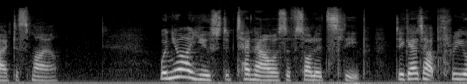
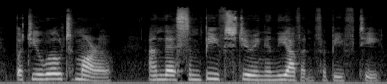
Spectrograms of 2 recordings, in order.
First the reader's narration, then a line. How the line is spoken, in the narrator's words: said Bobby firmly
